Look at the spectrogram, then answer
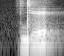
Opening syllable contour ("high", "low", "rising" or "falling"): rising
